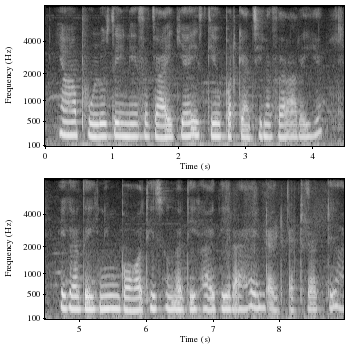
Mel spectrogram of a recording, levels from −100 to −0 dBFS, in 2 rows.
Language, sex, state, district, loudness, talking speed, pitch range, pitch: Hindi, female, Bihar, Begusarai, -16 LUFS, 180 wpm, 225-240 Hz, 230 Hz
